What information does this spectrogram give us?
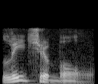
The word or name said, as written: leachable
